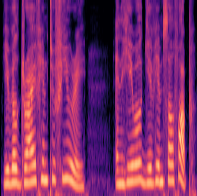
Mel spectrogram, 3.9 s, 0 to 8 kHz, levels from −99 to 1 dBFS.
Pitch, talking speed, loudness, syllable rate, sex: 230 Hz, 185 wpm, -17 LUFS, 4.5 syllables/s, female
